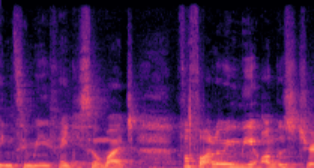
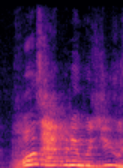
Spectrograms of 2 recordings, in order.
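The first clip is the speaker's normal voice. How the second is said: squealing high mock greeting; high-pitched surprised hello; Levi's greeting; 12 semitones higher, 3 dB louder than usual. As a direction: imitate a friend's shrieking hello. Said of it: "Levi's like".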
